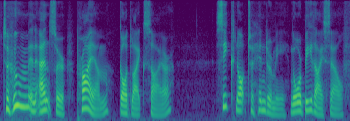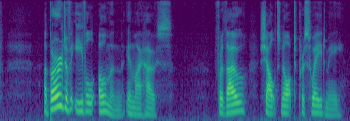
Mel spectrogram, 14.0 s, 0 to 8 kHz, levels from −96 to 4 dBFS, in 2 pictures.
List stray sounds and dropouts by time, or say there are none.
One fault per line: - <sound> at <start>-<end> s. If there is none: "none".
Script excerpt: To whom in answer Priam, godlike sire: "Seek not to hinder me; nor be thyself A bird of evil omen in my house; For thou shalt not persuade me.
none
